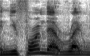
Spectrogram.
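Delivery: ordinary talk, nothing marked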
